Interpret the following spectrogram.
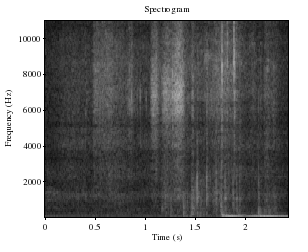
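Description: Handling noise from a hand moving over a wooden desk beside a sheet of paper: a scraping rustle in the second half, then a dull thump near the end.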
